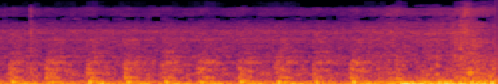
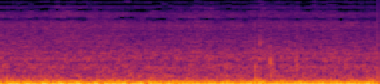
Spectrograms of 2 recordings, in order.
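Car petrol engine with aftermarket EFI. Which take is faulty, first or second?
first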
